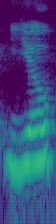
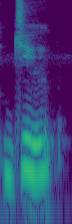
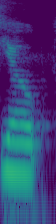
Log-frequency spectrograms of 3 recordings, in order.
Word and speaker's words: Joop!: that i realized that it's not pronounced jupe although a lot of people do call it that it's yolk this fragrance here is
